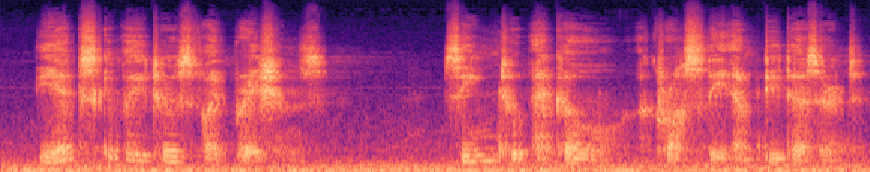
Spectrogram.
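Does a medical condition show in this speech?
No.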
